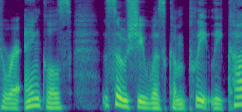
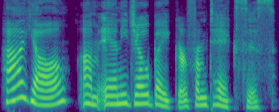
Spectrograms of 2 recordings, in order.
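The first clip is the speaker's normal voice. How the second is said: hammed-up Texas greeting, higher pitched; Texas country accent; 6 semitones higher than usual. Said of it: "falling back into the accent".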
